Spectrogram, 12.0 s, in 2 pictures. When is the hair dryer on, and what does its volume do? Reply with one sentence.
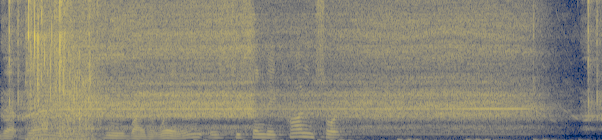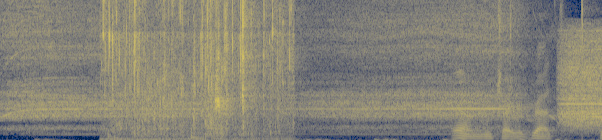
You can hear the hair dryer from 0.0 to 12.0 s, getting quieter.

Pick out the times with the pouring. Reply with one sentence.
The pouring can be heard from 0.2 to 1.1 s and from 7.0 to 9.0 s.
